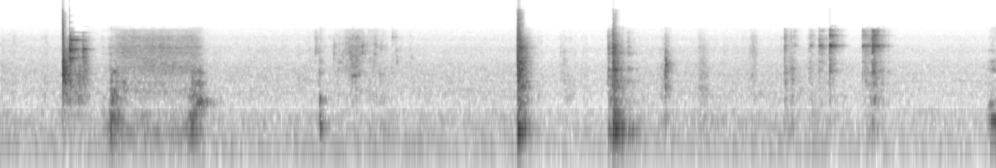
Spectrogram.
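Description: Kitchen counter clatter: water poured briefly into a plastic bowl about a second and a half in, amid scattered clicks and knocks of containers and utensils, with two louder knocks about six and a half and seven and a half seconds in.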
